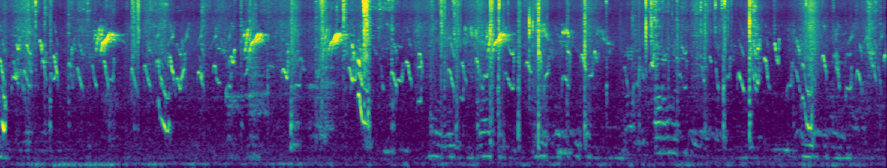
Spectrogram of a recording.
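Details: Francolin chicks at feeding time call in a steady stream of brief high peeps that slide downward, overlapping from several birds, with low clucks, a low hum and intermittent knocking.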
